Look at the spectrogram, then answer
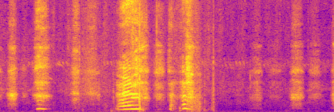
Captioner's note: moans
